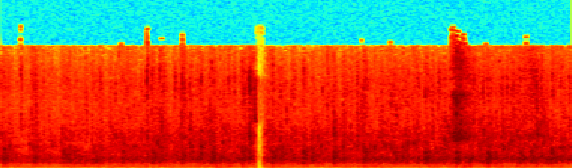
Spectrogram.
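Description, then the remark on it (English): A church audience on its feet claps steadily and loudly to thank God, in a dense, continuous wash of applause, with a brief dip in the middle before the clapping resumes at full strength. “If you believe it, jump to your feet and clap your hands and thank God for His blessing in your life.”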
